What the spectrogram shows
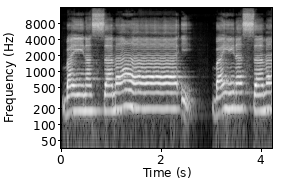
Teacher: نون کو سین کے ساتھ ملائیں گے، ٹھیک ہے، الف اور لام نہیں پڑھا جاتا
